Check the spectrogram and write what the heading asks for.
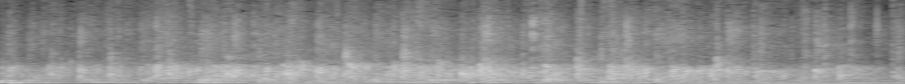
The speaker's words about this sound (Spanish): Alguien, por favor, apláudale a nuestro Dios que escucha la oración.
